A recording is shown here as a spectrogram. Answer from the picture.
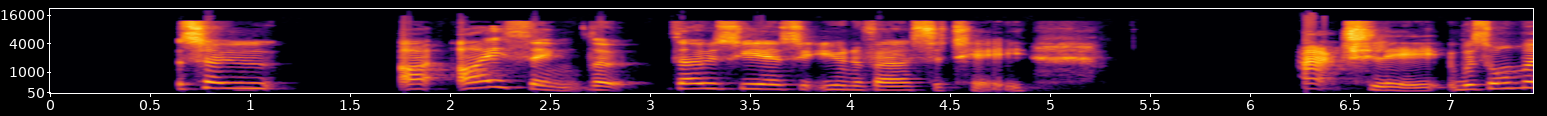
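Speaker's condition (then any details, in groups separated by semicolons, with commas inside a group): No condition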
